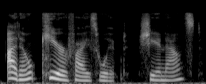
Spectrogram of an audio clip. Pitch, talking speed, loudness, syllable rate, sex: 215 Hz, 260 wpm, -22 LUFS, 6.4 syllables/s, female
